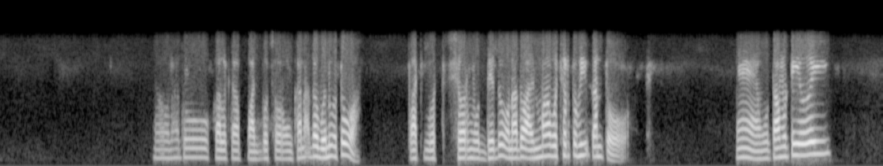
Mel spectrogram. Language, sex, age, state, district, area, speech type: Santali, male, 30-45, West Bengal, Birbhum, rural, conversation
